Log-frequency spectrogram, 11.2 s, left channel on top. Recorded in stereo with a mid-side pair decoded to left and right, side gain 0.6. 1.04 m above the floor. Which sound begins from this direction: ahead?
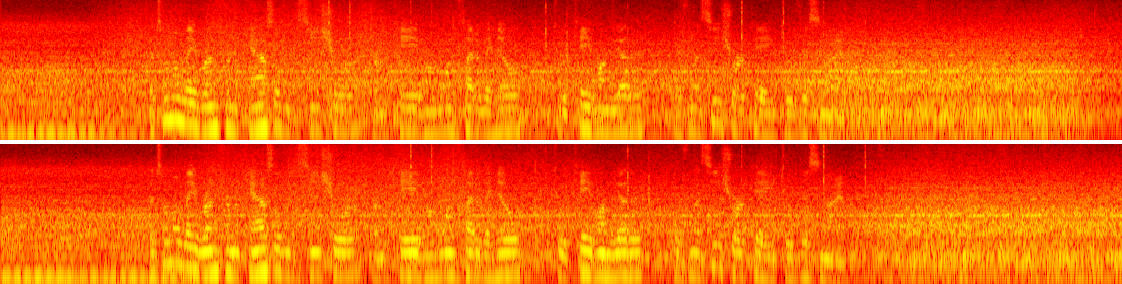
A man speaking, at 1.5 s.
